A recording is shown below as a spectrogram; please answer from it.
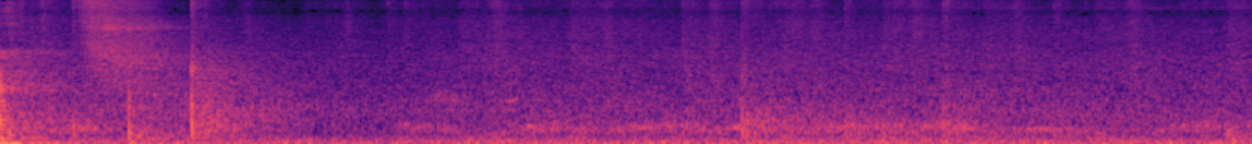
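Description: Low, steady room noise in a large hall, with a few faint, scattered knocks.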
